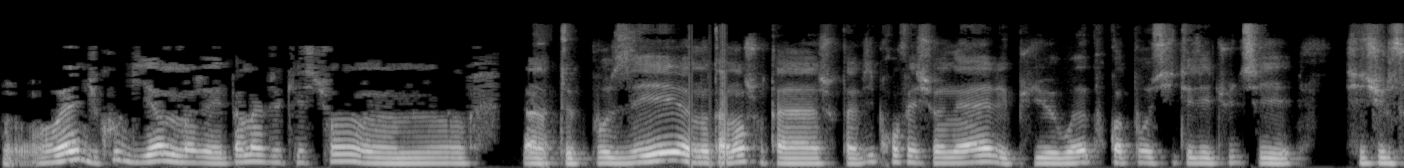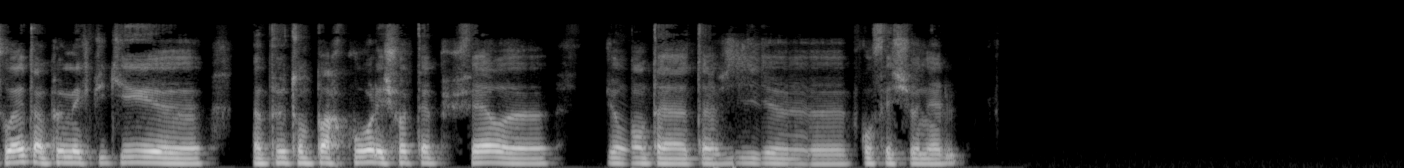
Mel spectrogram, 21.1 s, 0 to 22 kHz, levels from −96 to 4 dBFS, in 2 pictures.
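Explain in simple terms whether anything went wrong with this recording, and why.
For the first 4 seconds the speech sounds dull and smeared: an adaptive stream starting at a low bitrate, with nothing above 7 kHz until the player switches to a better version.

From 5.17 to 5.45 s there is processor overload crackle: a gritty burst of tiny silent gaps, which fits roughly seven missed audio buffers of around 10 ms each.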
